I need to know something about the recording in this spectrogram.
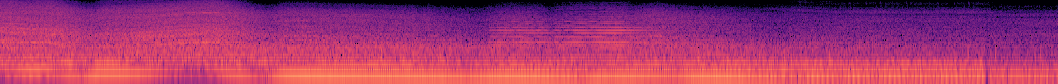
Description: A motor vehicle engine is revving and a car horn blows twice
